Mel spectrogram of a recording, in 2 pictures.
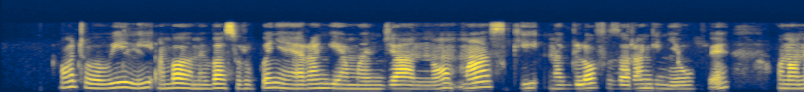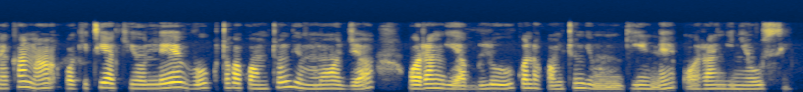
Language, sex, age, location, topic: Swahili, female, 18-24, Kisii, health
